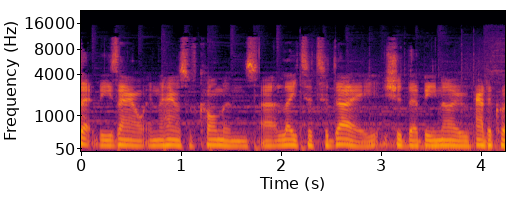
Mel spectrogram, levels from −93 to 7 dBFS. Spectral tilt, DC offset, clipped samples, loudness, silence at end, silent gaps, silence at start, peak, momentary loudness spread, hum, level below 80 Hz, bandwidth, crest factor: -5 dB/octave; under 0.1%; under 0.1%; -20 LUFS; 0 s; none; 0 s; -2 dBFS; 4 LU; none; -42 dBFS; 11.5 kHz; 18 dB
